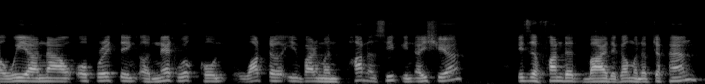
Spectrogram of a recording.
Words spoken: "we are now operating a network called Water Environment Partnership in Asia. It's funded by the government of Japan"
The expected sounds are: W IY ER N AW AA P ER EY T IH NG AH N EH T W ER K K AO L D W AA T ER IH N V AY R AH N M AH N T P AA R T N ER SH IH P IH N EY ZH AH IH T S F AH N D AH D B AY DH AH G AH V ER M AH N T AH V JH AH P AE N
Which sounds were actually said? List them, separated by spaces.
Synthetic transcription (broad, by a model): W IY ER N AW AA P ER EY T IH NG AH N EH T W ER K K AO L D W AA T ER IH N V AY R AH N M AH N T P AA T N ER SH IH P IH N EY SH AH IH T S F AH N D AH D B AY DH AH G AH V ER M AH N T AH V JH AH P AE N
